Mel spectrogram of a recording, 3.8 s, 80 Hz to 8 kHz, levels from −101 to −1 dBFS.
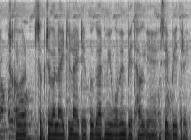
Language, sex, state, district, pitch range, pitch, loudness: Hindi, male, Arunachal Pradesh, Longding, 100-110 Hz, 105 Hz, -14 LUFS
